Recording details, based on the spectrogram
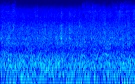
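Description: Steady rain patters on water and surfaces in the VR game Ultimate Fishing Simulator, a dense, even hiss of drops that holds constant throughout with no voices.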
